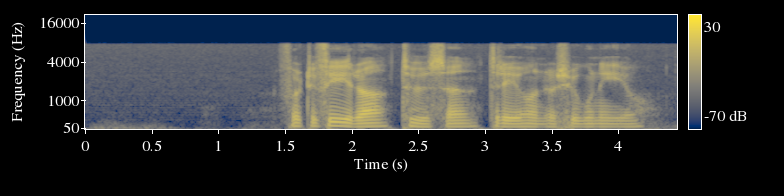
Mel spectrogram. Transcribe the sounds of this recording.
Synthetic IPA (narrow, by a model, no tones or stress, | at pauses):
fœʈːɪfyːɾat̪ʰʉ̟ːsənt̪ʰɾeːhɵnd̪ɾaɕʉ̟ːɡʊniːʊ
